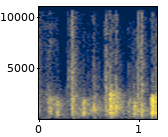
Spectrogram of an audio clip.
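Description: A brief, faint burst of audience clapping from a small group of people in a talk setting, with a handful of uneven claps over about a second.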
